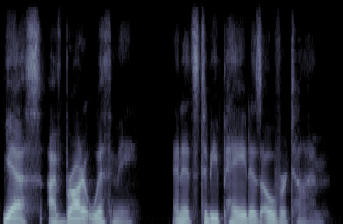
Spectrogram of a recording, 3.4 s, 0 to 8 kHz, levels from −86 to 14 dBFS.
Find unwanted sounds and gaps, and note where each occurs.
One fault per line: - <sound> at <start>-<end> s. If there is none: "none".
none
